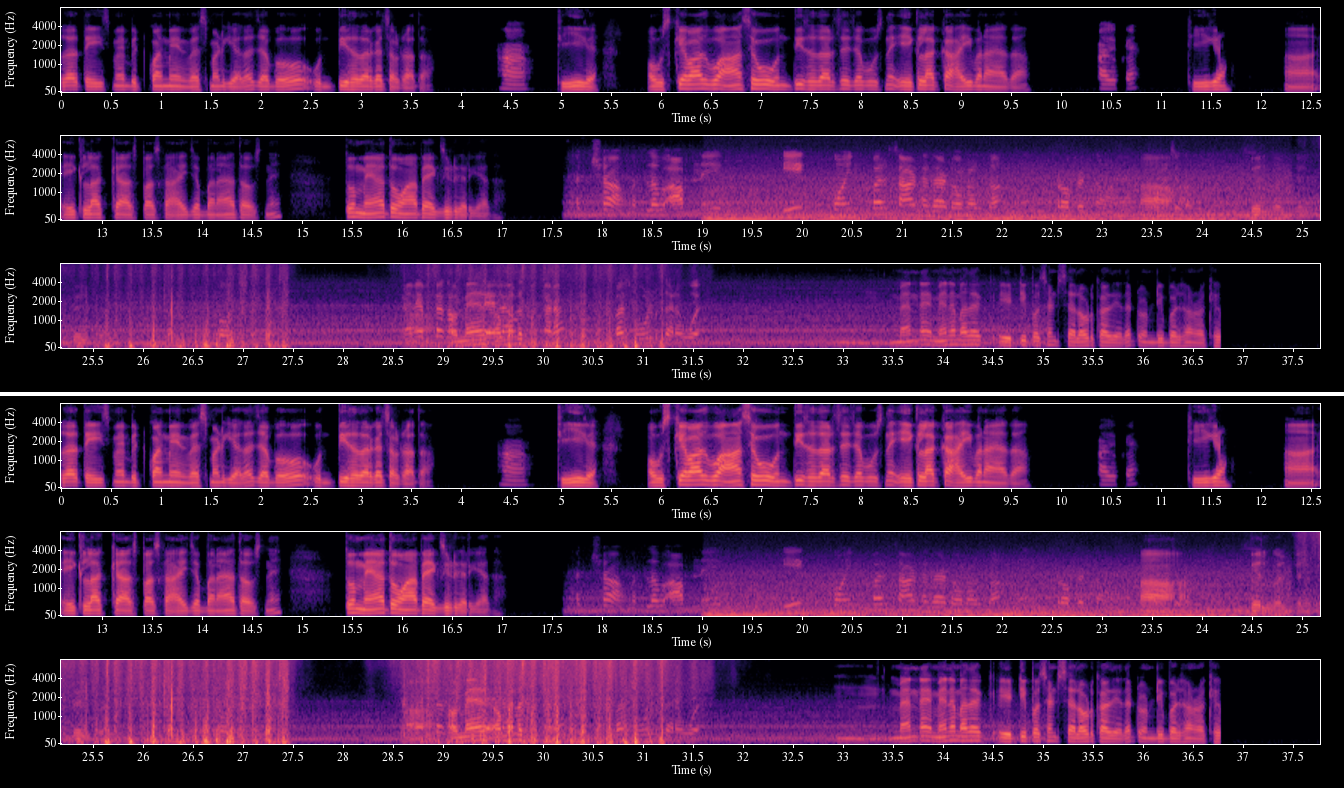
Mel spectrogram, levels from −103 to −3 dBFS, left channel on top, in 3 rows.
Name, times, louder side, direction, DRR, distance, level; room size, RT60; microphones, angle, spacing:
voice 1, 0.0-3.7 5.0-5.4 5.9-9.7 11.3-11.7 12.2-14.8 15.4-16.9 23.4-23.8 24.3-25.8 28.6-29.8 32.9-36.8, right 3 dB, 35° right, 1.0 m, -39 dB
voice 2, 4.4-4.7 10.4-10.8 17.9-19.2 19.8-22.0 22.5-23.9 26.7-27.4 28.6-29.1 29.4-30.2 30.6-31.6, left 4 dB, 65° left, 1.7 m, -47 dB
sound 1, 17.6-35.1, left 4 dB, 85° left, 0.7 m, -54 dB
sound 2, 19.0-24.9, equal, 5° left, 1.0 m, -45 dB
sound 3, 25.0-27.5 28.5-31.7, right 9 dB, 80° right, 0.5 m, -38 dB
open air
head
